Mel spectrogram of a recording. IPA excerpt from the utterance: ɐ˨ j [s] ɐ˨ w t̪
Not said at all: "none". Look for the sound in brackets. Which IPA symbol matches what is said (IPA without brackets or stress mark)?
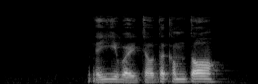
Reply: t͡s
